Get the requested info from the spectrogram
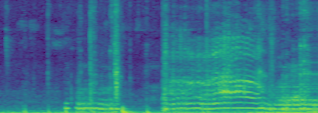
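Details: Cat, shown as a big cat alongside a small cat: a few short clipped calls, then a long, drawn-out, wavering yowl with rich harmonics that holds steady for about two seconds before tapering off, over low background rumble.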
